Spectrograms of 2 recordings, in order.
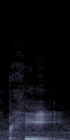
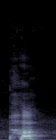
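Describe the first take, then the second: First: The P is said as its letter name. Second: The P is a bare sound without a vowel. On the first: "it's P because it's standing by itself" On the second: "just a flat, no vowel attached"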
